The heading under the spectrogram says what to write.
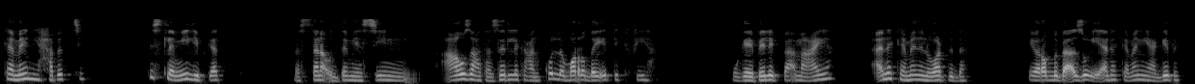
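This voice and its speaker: Woman doing older mother-in-law, storybook, warm, quick, husky. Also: medium pitch, natural voice. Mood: tender. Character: older mother-in-law nearing retirement, once haughty. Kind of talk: storytelling with character voices.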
